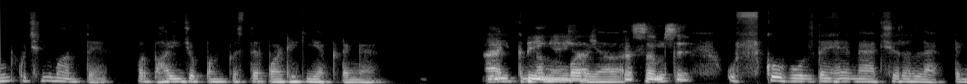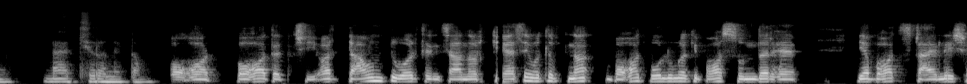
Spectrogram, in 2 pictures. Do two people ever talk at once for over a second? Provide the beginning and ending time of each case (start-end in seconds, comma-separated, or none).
4.9-6.8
